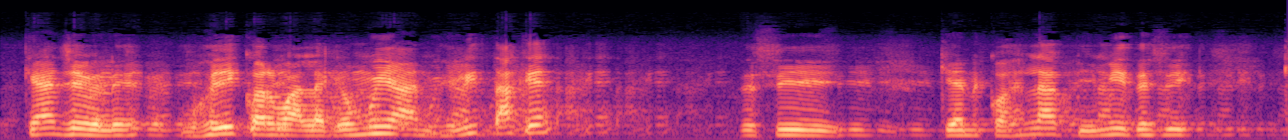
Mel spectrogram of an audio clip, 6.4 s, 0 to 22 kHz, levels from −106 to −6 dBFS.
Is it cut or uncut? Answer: cut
